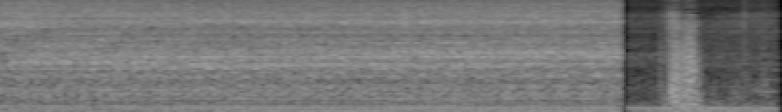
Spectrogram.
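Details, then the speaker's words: Toyota Previa that previously would not idle and died right after starting, now after repair: a steady, even idle hum with no misses or surging, keeps running, then a sudden cut. "hindi na siya namamatay nag-oral na siya Okay na yan Sige na Okay na pero hayaan mo lang umandar"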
